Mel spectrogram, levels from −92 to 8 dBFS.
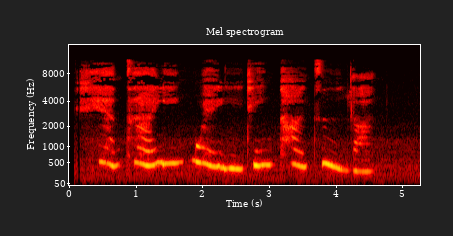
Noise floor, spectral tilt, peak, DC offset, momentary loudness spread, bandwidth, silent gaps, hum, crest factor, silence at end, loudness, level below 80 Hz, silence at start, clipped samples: -63 dBFS; -2 dB/octave; -18 dBFS; under 0.1%; 10 LU; 11.5 kHz; none; none; 14 dB; 0.7 s; -33 LUFS; -86 dBFS; 0.15 s; under 0.1%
